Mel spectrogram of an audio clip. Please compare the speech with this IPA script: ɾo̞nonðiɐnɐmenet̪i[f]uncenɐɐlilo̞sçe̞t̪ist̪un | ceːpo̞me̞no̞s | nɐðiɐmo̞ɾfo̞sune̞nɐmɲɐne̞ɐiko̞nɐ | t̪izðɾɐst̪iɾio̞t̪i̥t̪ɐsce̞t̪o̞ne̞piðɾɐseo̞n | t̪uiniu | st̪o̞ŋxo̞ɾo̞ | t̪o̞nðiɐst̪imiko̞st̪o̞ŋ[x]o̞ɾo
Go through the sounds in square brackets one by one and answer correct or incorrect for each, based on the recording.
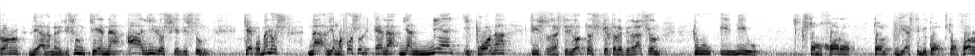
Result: incorrect: θ, correct

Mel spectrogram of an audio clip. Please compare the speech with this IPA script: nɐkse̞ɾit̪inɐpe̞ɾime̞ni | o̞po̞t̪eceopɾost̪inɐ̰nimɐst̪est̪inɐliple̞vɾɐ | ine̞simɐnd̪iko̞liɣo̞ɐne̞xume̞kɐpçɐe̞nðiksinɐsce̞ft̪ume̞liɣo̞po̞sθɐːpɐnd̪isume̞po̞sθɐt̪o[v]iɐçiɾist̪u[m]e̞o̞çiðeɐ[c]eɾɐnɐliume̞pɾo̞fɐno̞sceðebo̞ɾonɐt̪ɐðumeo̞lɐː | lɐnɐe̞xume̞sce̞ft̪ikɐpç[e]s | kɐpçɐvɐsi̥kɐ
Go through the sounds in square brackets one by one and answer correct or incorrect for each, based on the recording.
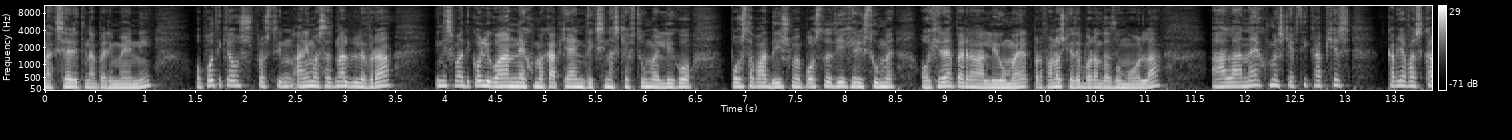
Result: incorrect: ð, correct, incorrect: p, correct

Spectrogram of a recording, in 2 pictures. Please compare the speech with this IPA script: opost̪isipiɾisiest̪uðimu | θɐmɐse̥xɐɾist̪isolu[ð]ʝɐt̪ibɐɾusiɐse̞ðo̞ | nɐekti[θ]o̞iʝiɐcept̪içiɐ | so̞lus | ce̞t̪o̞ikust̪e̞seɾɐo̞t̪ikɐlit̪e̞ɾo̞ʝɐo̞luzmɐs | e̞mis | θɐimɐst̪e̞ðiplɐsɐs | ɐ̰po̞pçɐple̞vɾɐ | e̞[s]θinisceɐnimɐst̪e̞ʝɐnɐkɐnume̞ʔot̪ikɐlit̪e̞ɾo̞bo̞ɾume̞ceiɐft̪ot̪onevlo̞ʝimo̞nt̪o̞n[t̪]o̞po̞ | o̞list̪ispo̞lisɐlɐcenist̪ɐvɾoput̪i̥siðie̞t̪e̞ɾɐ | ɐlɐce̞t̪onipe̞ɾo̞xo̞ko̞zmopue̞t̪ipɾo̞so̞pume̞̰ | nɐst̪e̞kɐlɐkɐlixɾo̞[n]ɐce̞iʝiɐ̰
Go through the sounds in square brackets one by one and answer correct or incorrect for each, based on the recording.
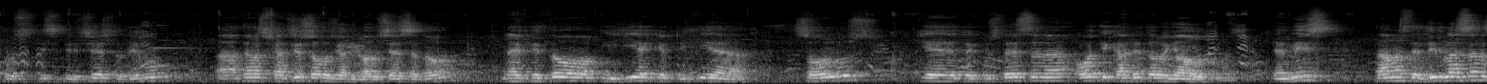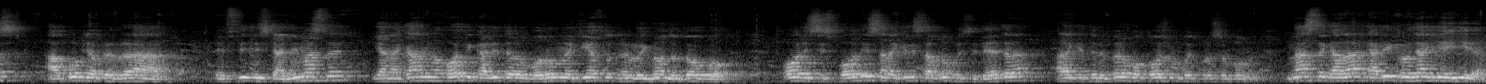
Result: incorrect: z, correct, incorrect: f, incorrect: d̪, incorrect: ɲ

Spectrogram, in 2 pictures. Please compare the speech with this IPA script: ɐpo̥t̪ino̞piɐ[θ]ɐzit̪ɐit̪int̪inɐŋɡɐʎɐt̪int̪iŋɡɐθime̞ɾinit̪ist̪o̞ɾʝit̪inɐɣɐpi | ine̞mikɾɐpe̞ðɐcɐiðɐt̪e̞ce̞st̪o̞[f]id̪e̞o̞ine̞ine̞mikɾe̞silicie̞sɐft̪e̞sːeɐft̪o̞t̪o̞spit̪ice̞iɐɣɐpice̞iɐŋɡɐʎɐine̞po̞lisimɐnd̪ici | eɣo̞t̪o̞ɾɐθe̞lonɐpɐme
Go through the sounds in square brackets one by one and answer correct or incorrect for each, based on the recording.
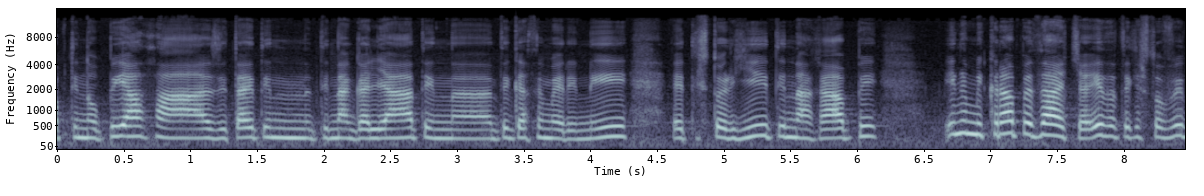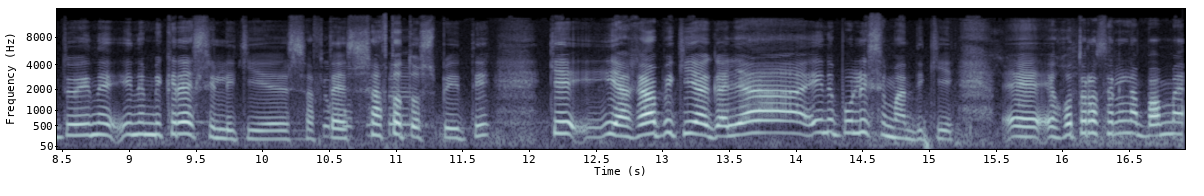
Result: correct, incorrect: v

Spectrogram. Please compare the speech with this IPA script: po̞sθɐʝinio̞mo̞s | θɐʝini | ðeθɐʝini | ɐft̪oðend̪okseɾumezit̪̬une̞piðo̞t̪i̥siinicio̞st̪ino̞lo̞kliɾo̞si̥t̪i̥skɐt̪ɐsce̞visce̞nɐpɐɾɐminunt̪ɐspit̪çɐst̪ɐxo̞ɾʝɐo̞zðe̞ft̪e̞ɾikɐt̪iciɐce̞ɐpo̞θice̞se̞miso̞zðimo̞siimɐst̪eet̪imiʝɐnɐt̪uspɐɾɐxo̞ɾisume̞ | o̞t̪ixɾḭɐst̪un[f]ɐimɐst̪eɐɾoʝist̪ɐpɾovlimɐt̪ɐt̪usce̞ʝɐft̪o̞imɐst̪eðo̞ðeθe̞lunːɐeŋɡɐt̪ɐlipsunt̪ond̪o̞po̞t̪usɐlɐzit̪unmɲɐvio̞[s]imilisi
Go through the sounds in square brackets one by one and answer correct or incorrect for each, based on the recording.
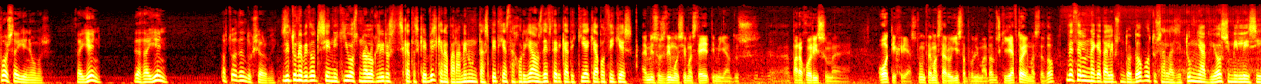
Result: incorrect: θ, correct

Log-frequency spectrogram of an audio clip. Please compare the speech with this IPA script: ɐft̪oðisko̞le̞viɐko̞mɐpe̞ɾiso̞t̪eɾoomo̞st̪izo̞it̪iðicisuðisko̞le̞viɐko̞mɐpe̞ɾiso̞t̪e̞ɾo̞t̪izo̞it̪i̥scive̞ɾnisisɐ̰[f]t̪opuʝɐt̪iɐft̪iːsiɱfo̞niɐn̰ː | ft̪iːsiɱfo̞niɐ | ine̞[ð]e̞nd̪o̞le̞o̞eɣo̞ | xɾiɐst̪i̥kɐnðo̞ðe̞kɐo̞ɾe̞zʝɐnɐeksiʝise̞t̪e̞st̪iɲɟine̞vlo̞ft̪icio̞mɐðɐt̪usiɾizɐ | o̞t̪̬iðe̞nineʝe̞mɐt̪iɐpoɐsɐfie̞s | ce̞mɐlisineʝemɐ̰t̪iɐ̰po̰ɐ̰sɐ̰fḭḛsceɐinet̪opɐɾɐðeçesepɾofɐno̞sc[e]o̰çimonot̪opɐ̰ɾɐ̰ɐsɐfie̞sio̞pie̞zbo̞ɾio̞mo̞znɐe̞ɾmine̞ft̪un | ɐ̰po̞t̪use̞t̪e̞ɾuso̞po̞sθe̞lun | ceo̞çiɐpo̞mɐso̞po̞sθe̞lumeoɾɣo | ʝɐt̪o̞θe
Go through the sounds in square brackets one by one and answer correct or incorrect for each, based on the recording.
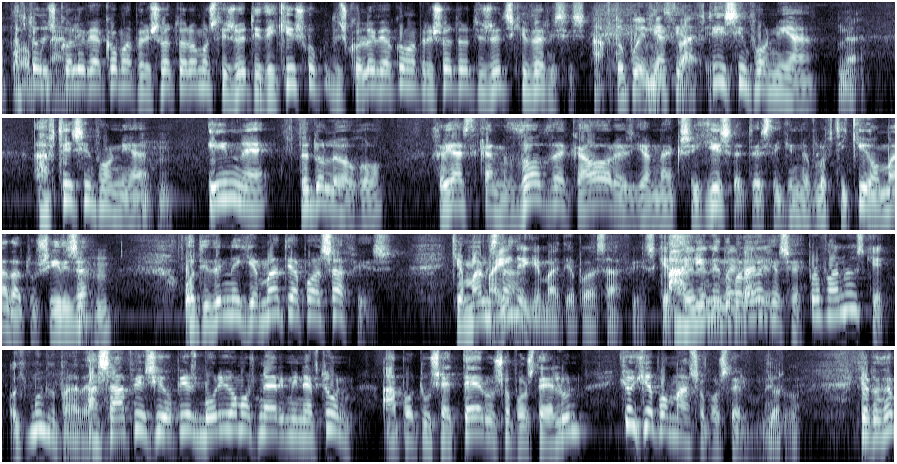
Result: correct, correct, correct

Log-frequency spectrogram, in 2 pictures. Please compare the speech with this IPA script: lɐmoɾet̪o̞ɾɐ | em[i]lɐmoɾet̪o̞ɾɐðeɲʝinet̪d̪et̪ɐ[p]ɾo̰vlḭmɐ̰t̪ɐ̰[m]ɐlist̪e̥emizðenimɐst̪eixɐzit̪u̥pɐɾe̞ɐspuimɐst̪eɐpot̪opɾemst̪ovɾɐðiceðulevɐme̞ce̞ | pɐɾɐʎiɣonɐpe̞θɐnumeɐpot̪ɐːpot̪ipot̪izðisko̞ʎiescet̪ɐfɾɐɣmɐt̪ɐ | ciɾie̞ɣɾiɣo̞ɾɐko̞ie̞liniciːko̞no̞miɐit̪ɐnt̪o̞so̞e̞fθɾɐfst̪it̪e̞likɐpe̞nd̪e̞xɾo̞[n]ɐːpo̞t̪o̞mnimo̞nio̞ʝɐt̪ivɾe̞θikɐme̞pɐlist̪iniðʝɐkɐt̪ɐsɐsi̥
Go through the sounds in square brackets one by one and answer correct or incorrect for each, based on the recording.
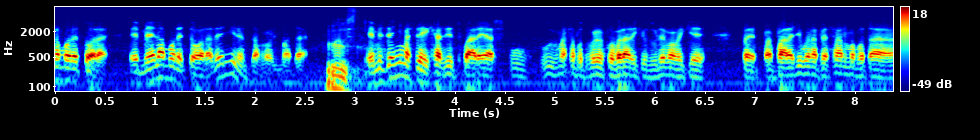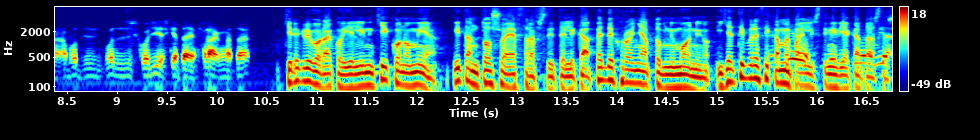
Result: incorrect: e, correct, correct, incorrect: ɲ

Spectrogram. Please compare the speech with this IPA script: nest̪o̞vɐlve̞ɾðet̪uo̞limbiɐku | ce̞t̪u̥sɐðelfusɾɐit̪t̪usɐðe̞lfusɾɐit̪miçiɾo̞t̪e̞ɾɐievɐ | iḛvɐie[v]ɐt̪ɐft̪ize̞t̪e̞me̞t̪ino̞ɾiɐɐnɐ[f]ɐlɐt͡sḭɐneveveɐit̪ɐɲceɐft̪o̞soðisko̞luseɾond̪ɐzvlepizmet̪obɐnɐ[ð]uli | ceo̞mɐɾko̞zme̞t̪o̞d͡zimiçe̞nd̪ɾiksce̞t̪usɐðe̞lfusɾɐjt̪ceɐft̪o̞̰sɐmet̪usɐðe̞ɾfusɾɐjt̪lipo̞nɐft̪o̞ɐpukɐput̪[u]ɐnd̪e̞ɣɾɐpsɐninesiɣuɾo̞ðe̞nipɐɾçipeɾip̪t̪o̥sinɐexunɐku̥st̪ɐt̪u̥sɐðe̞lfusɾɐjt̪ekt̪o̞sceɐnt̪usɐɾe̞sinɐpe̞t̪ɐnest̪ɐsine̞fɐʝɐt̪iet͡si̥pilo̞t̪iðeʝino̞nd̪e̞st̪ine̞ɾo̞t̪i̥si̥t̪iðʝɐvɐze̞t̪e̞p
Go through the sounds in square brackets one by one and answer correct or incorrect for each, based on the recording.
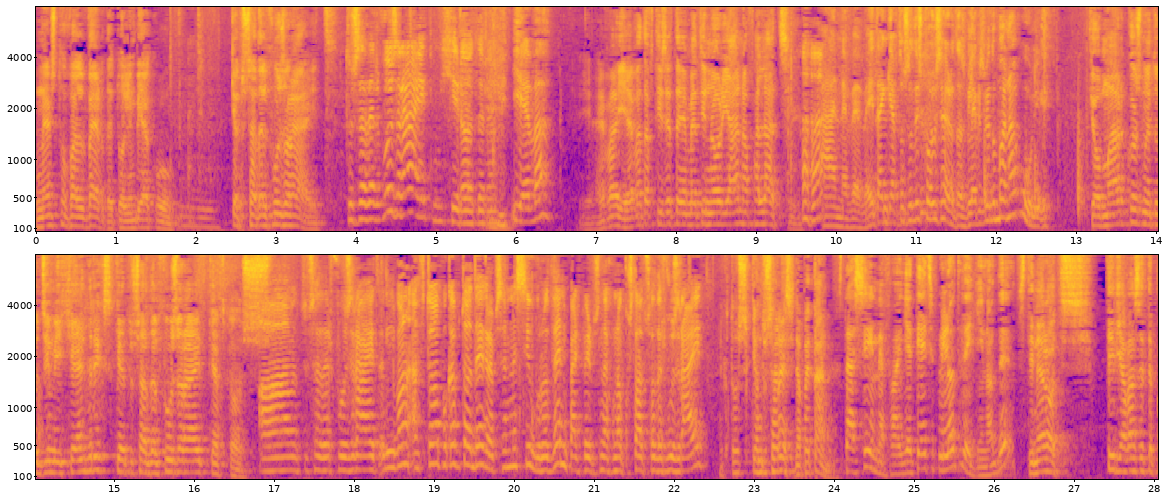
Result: correct, correct, incorrect: ɣ, incorrect: o

